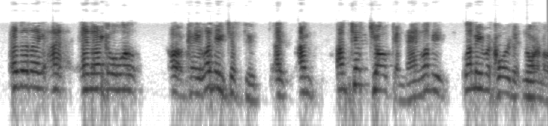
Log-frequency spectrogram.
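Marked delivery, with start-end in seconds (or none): none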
